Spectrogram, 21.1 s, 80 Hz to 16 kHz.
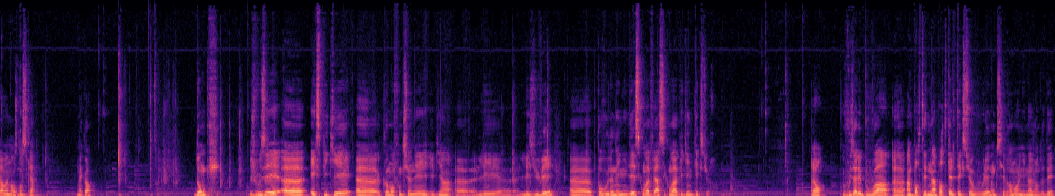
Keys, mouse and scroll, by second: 0.2 d, 0.7 d, 2.7 n, 4.5 scroll up 1, 4.7 Tab, 5.3 shift+middle click, 6.0 scroll down 1, 8.2 Tab, 10.7 alt+a, 13.0 middle click, 13.5 scroll up 1, 15.6-21.1 drag.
